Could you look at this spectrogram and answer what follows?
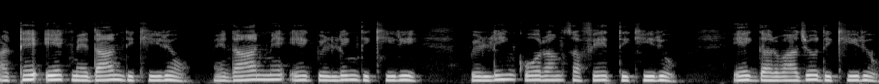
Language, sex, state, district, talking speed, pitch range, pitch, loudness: Rajasthani, female, Rajasthan, Nagaur, 125 wpm, 185-200 Hz, 195 Hz, -15 LUFS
